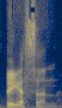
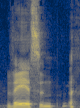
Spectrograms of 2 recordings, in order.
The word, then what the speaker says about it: Vaesen: I mean, look at Simon whenever we mispronounce it. If you want to go into it, it's Vaesen. Vaesen.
